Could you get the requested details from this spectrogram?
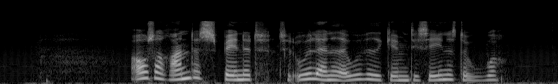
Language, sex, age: Danish, female, 33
